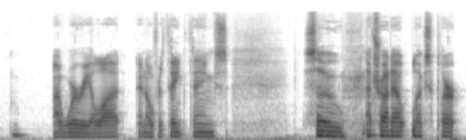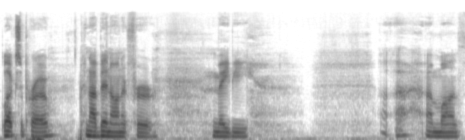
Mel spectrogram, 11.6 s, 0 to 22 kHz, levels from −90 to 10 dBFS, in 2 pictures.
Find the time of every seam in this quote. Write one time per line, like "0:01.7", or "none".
0:06.8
